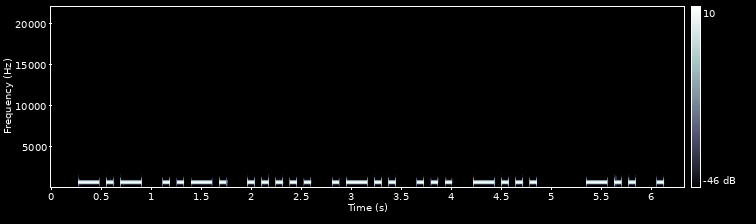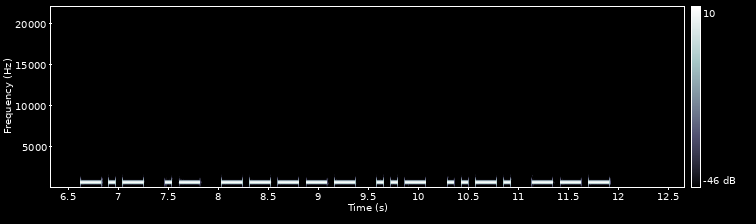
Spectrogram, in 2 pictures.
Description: Morse code, heard as a keyed tone, about 17 wpm, 700 Hz. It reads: KF5LSB DE KA0UFO
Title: USA Callsign DE Callsign 17wpm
